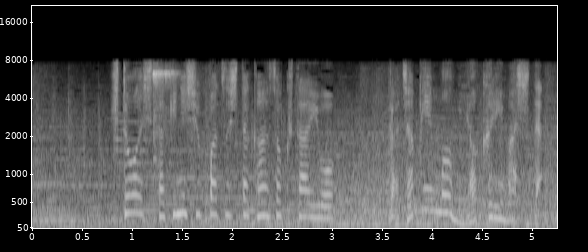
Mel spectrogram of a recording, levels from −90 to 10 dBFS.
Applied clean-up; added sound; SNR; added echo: none; Tambourine; 4 dB; none.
